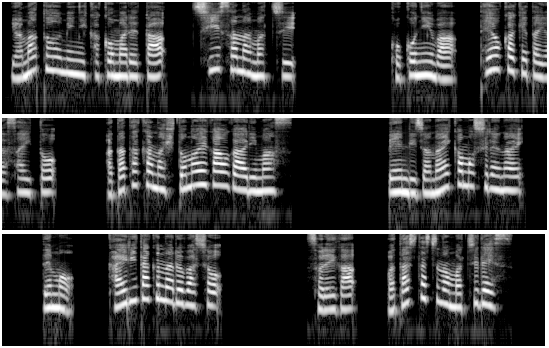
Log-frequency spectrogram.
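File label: narration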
